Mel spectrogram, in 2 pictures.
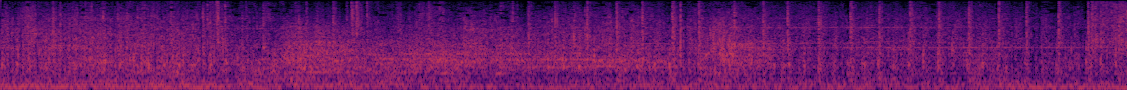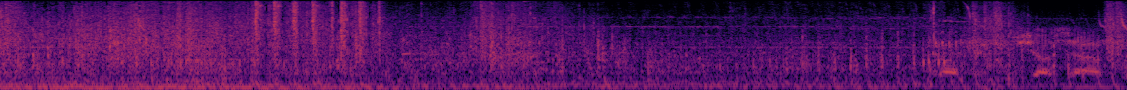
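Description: Weapons fire in the video game Modern Warfare II, with dense rolling explosions and rapid gunfire over a constant helicopter rotor drone, loud and sustained, with radio voices mixed in.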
